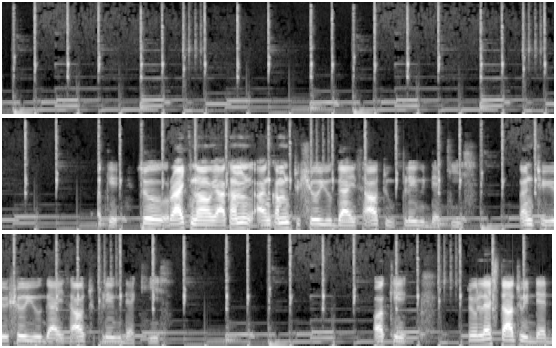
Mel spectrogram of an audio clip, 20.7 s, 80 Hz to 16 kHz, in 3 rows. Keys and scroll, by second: 20.4 w.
